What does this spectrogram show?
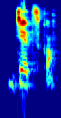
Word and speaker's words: dziecko: Et DZI, on prononce aussi di. Par exemple, dźwięk, dziecko. La prononciation est même.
